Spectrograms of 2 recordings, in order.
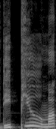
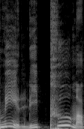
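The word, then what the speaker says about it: LiPuma: まし願いします日本ではねこれトミーリピューマと呼ばれていますがアメリカではとミリプーマと発音されるのが正本来の読み方ですねこの人が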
